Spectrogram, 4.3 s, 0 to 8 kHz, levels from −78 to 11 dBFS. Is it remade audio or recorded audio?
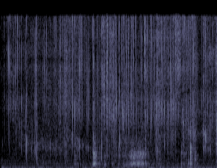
recorded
